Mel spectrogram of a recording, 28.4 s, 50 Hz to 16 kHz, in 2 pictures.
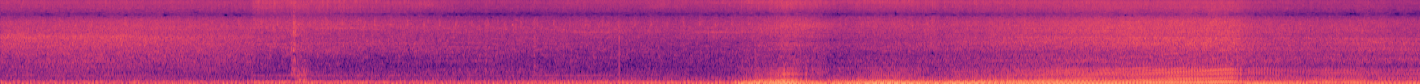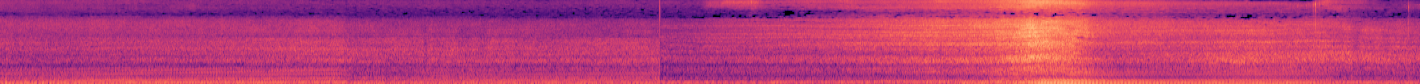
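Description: A car doing a hard acceleration pull. The engine revs up with rising pitch, drops back at a gear change about 12 s in, climbs again and fades into the distance. A second car swells up and goes past loudly near the end.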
